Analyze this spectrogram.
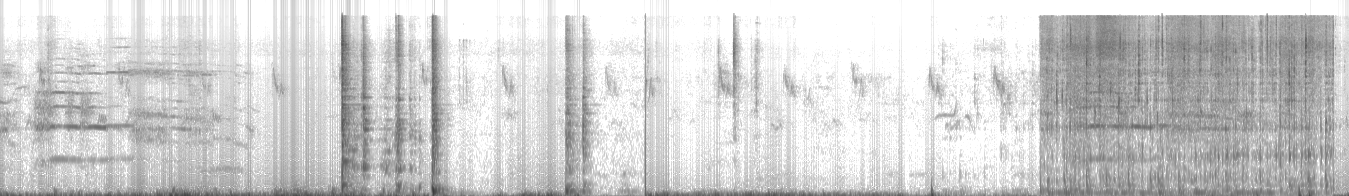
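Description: Farmyard ambience: small birds chirping and fowl calling over a low rumble, with a few sharp knocks partway through. A dense rush of noise lasts about three seconds near the end.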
